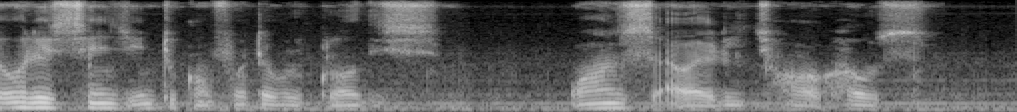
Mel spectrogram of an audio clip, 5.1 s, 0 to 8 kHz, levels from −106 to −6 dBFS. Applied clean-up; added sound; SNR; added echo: none; Boat, Water vehicle; 16 dB; none.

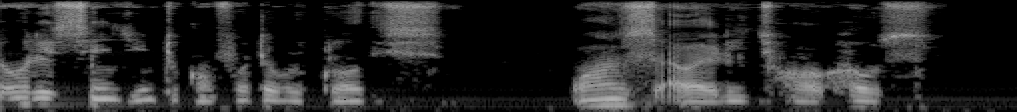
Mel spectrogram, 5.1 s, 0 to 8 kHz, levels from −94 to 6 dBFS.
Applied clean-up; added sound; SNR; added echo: classical method spectral subtraction.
